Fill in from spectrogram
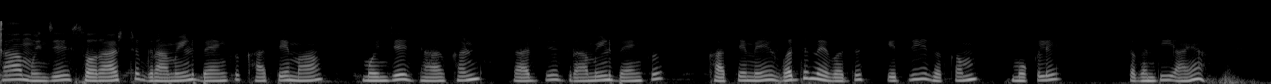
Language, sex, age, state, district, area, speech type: Sindhi, female, 60+, Delhi, South Delhi, urban, read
